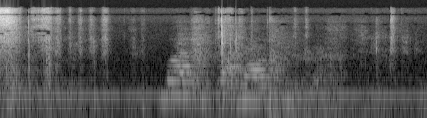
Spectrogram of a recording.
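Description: A long paper till receipt rustling and crackling as fingers handle it and slide it along, with many small irregular crinkles.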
